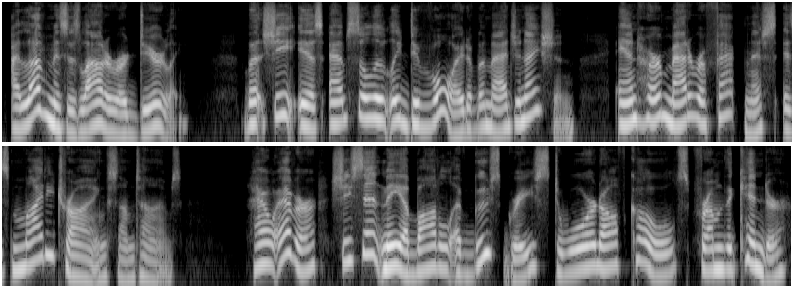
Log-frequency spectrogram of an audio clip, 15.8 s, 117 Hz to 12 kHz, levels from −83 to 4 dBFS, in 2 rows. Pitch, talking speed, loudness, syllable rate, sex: 215 Hz, 140 wpm, -19 LUFS, 4.5 syllables/s, female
